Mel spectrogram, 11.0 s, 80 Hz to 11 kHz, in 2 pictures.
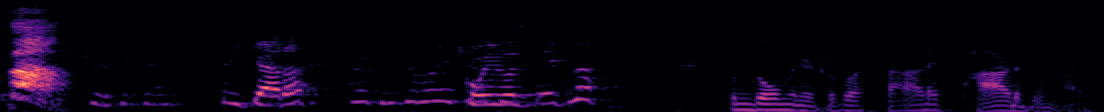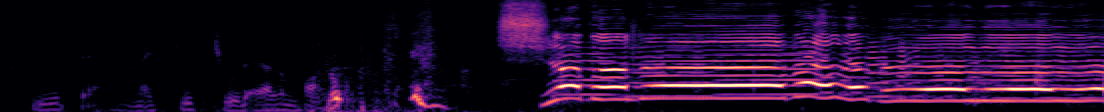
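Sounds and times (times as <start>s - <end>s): high sung voice: 8.0s - 11.0s.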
